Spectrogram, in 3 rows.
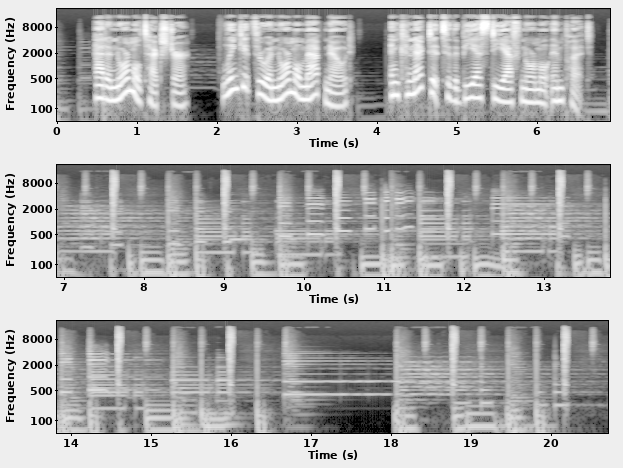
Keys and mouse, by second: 0.1 click, 1.6 click, 5.8 drag, 7.8 click, 9.7 click, 10.7 click, 13.4 click, 15.2-17.4 drag, 19.0 click.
